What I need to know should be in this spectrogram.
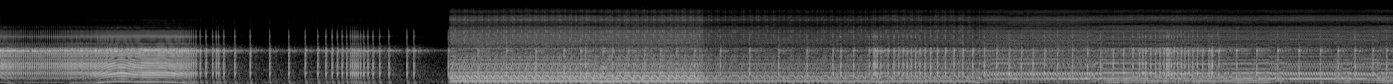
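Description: Electronic music plays loudly through a loudspeaker.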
